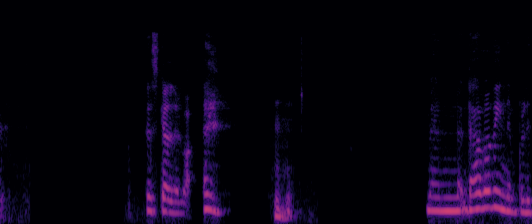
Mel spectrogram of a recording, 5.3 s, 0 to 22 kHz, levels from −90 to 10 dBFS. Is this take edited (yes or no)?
yes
